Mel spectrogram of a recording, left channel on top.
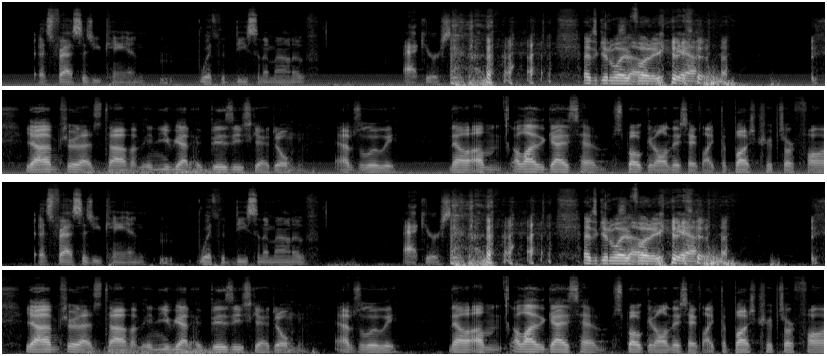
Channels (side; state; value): left; noise; hum, 19 dB below the sound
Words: as fast as you can with a decent amount of accuracy. That's a good way of putting it. Yeah. Yeah, I'm sure that's tough. I mean, you've got a busy schedule. Mm-hmm. Absolutely. Now, a lot of the guys have spoken on, they say, like, the bus trips are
